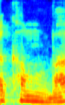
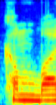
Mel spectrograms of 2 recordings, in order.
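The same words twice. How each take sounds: First: "खंभा" slowly, with aspirated bh; correct pronunciation. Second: "खंबा" with an unaspirated b; wrong pronunciation. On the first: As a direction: lean slowly on the bha in "खंभा". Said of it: "खंभा होता है". ("खंभा" में भ, सही उच्चारण) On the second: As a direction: say "खंबा" as kham-ba. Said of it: "खंबा नहीं होता". ("खंबा" में ब, गलत उच्चारण) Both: Shown as a demonstration.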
